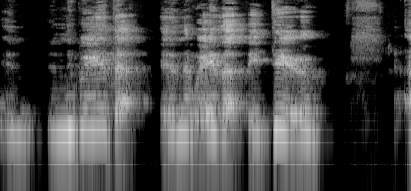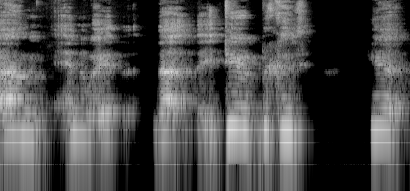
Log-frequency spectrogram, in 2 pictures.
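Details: Dysarthria in an adult woman with cerebral palsy, who also has involuntary movements and uses a wheelchair.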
